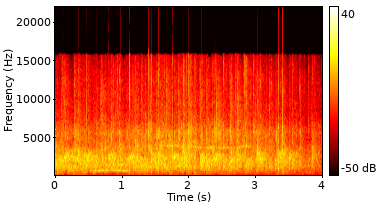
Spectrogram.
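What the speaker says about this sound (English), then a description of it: "Round of applause" Applause from a seminar audience at a strength training event in New York City, loud and dense throughout with continuous clapping, tapering slightly near the end.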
